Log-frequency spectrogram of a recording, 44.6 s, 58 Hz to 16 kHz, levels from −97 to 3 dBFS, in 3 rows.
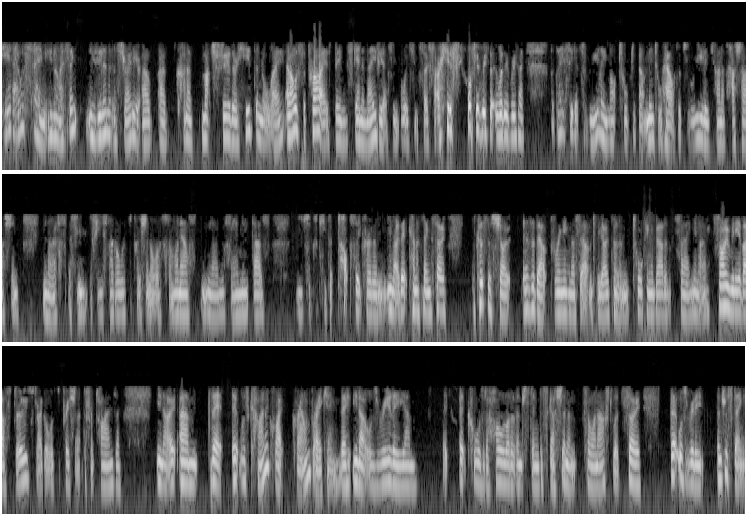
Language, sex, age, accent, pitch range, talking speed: English, female, 40-59, Australian, 150-175 Hz, 205 wpm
